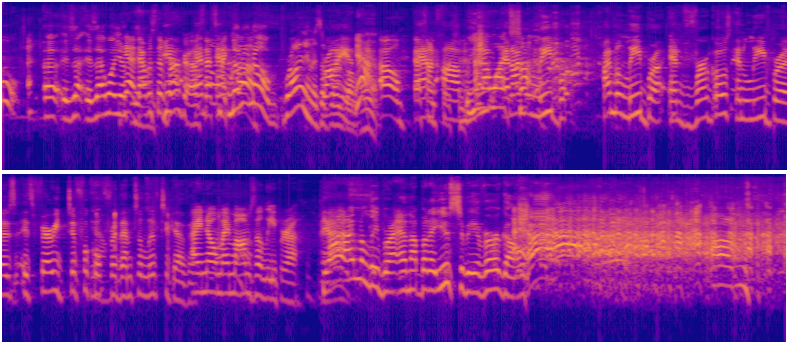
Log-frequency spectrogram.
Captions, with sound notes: - Is that what you're doing? - Yeah, that was the Virgo. - No, no, no, Brian is a Virgo, huh? - Oh, that's unfortunate. - And I'm a Libra. I'm a Libra, and Virgos and Libras because it's very difficult for them to live together. I know my mom's a Libra. I'm a Libra, and I'm not but I used to be a Virgo. (audience laughing)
